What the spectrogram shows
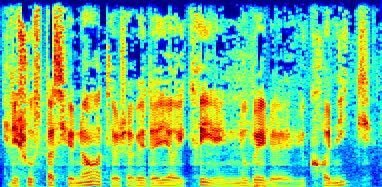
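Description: A man's voice: fairly low pitch, steady tone, brisk, fairly bright tone, husky. A man speaking as a literary critic guest in a radio studio discussion, formal and hesitant, with many fillers and restarts. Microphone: studio microphone.

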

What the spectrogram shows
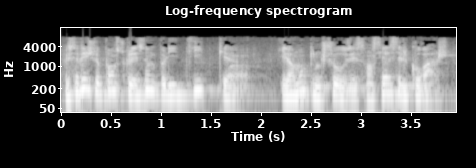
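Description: A man who serves as a mayor, answering interview questions firmly and deliberately, with frequent hesitations. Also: medium pitch, animated, husky. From Vietnam. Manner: firm, measured, with frequent hesitations. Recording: dull lo-fi radio recording.

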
